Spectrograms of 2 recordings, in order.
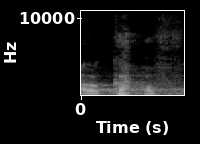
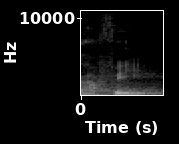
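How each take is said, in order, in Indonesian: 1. Kata ini berakhir pada f tanpa vokal. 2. Kata ini berakhir dengan vokal i tambahan di akhir. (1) "Al-kahf katanya" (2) "Saya cakap kahfi"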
